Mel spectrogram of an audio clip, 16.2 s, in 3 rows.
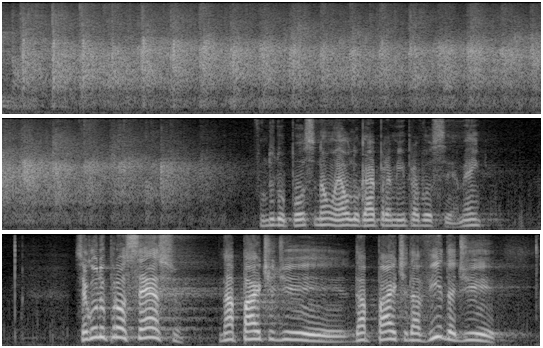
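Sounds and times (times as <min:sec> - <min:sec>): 
audience applause: 0:00.0 - 0:07.6
speech: 0:08.0 - 0:10.3, 0:11.6 - 0:15.8.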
